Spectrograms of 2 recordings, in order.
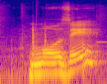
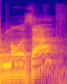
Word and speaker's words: Moza: So it is from Moza or Moza, M-O-Z-A or M-O-Z-A, Moza. Pronunciation are both correct.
